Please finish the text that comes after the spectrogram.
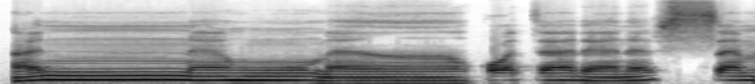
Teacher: Cara membacanya tanwinnya berubah menjadi mim. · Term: iqlab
